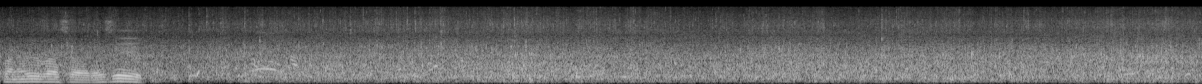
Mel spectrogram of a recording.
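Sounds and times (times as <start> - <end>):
river water rushing: 0.0 - 12.0.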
